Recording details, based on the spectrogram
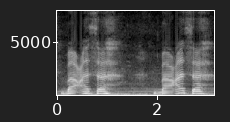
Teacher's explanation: اگر وقف کریں ہم تو ہا کی آواز بھی آنی چاہیے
